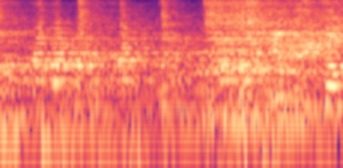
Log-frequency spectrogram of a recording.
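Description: Live dance-band music playing, with a strong, steady bass line under sustained melodic notes.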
